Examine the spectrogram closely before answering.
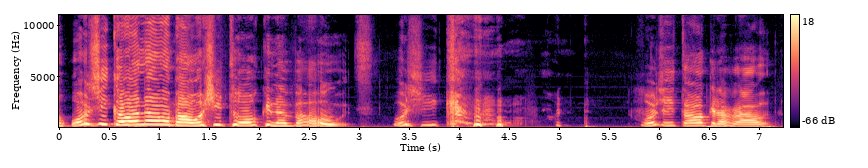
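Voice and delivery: What's she going on about, thrown out in disbelief; incredulous outburst. Real, not acted. Exasperated reaction to comment.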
